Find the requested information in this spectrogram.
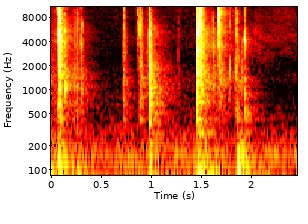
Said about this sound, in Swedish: Öppna en dörr. Unlocking a door. Så liksom med nyckeln i låset.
